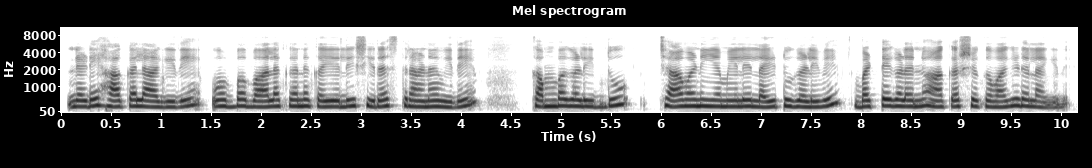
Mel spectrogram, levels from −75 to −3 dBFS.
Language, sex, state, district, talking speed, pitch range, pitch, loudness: Kannada, female, Karnataka, Chamarajanagar, 75 wpm, 230-250 Hz, 240 Hz, -21 LUFS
